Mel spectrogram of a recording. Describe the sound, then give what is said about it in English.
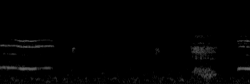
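A male cat meows three times, a drawn-out cry followed by two shorter, brighter mews with quiet pauses between, against a low, steady background hum. “we have a guest appearance from Poppy. He's having a little meow at me.”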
